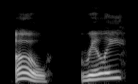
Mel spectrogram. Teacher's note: Try to convey genuine surprise with a clear rising intonation at the end.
